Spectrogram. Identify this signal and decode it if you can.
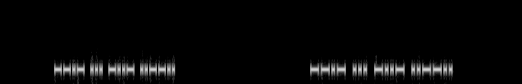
Morse code, heard as a keyed tone, about 46 wpm, 700 Hz. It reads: QSX? QSX?
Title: Speed-Racing Q-Codes - 45wpm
